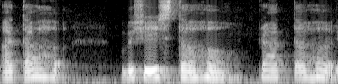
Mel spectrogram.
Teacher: फिर विसर्ग होते हैं जिनके पीछे हम ह का इस्तेमाल करते हैं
